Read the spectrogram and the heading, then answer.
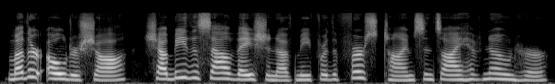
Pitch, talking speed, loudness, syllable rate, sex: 235 Hz, 185 wpm, -18 LUFS, 4.4 syllables/s, female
